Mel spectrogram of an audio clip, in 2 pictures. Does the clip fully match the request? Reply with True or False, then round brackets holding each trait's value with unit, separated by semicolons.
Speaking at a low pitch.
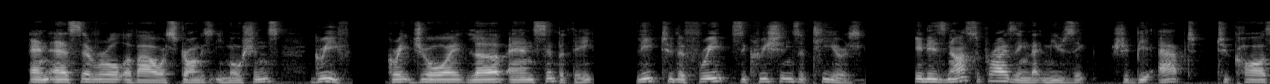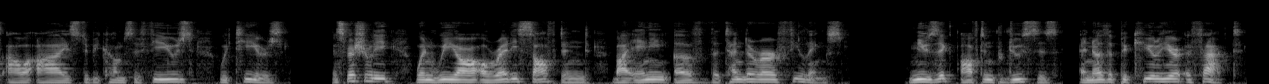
True (110 Hz)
